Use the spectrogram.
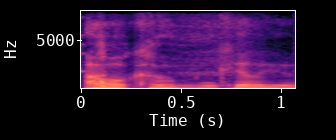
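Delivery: half-whispered, gravelly action-star style voice. Mocking how an action star talks in films: imitating Steven Seagal half-whispering. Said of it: "he just whispers".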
